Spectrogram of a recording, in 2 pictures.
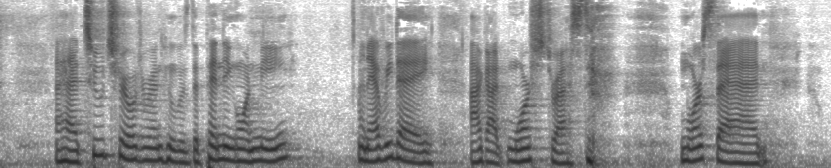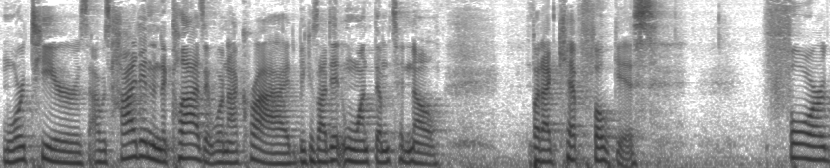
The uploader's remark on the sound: told at the Madison Moth StorySlam at the High Noon Saloon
